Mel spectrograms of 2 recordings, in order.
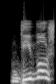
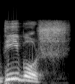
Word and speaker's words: দিবস: দি বস, বো, দি, বো, বো, এই যে বো, ও, অ কিন্তু না, ও, ঠিক আছে? আমি ভিডিওতে দেখালে তোমাদের মুখের উচ্চারণটা আমি দেখাতে পারতাম। ও হবে, অ হবে না।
